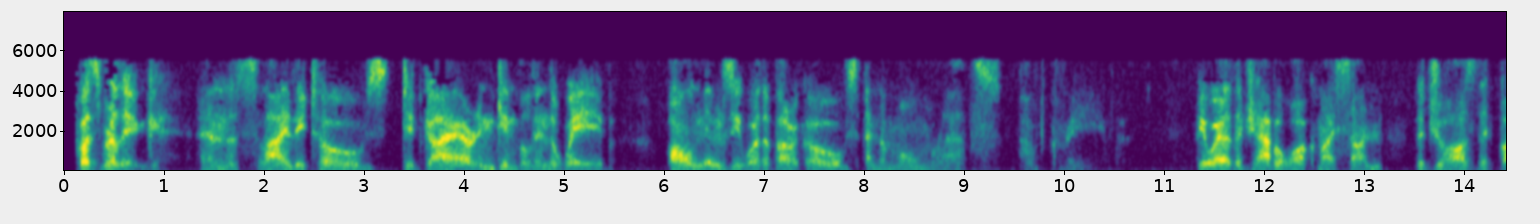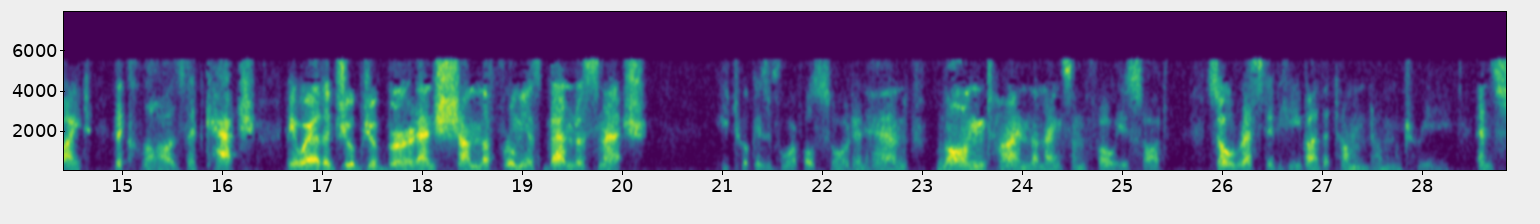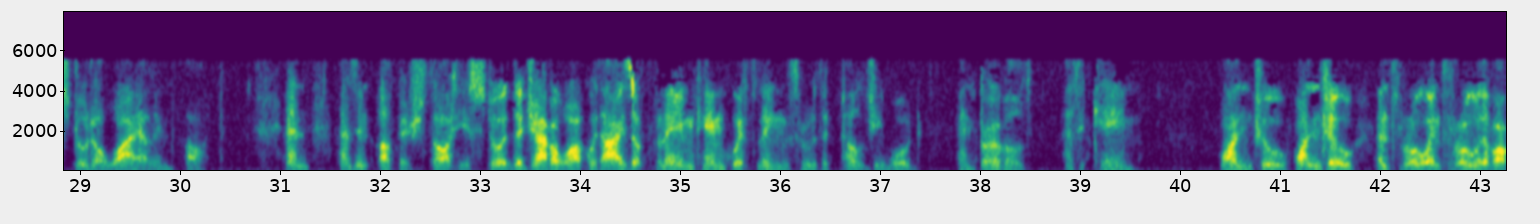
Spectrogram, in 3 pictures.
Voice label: whispered, Jabberwocky; 1st Avenue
